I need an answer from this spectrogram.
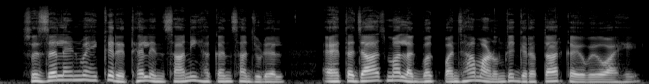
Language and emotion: Sindhi, neutral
